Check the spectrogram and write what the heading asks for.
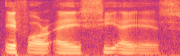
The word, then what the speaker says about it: fracas: but in fact it's F-R-A-C-A-S. Now the way I would say it is fracas. I don't know whether other people would pronounce it fracas.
